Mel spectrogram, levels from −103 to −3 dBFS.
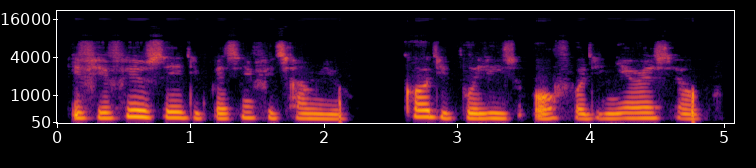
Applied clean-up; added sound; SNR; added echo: none; none; none; none.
